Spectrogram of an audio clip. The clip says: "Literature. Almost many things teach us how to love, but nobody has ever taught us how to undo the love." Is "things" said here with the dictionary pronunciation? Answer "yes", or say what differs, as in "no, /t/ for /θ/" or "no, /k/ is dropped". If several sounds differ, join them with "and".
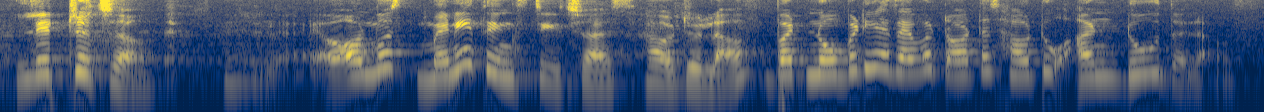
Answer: no, /t/ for /θ/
